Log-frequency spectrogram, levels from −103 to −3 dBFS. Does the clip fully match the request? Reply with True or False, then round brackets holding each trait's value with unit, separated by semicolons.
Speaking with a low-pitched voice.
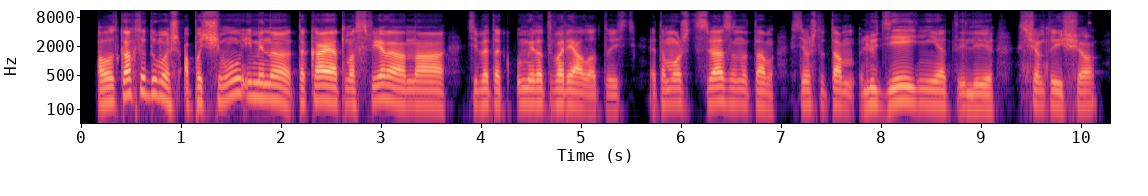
True (130 Hz)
